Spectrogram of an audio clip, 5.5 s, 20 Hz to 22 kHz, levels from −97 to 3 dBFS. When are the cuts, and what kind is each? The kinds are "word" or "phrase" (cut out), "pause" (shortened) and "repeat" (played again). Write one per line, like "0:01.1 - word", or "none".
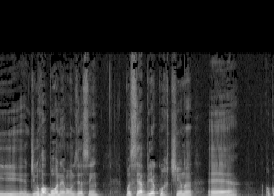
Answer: none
